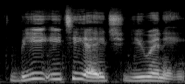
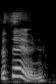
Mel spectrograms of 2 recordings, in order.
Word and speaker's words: Bethune: and then in so the name is bethon b e t h u n e and it's pronounced bethon they were pronouncing it Bethune which maybe just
